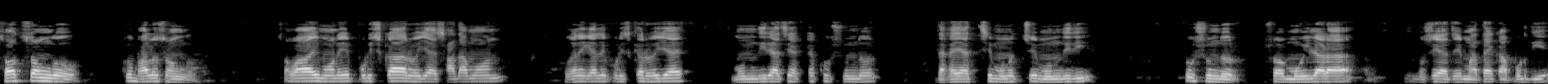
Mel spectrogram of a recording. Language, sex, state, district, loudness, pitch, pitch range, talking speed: Bengali, male, West Bengal, Paschim Medinipur, -17 LUFS, 140 Hz, 130-150 Hz, 140 wpm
